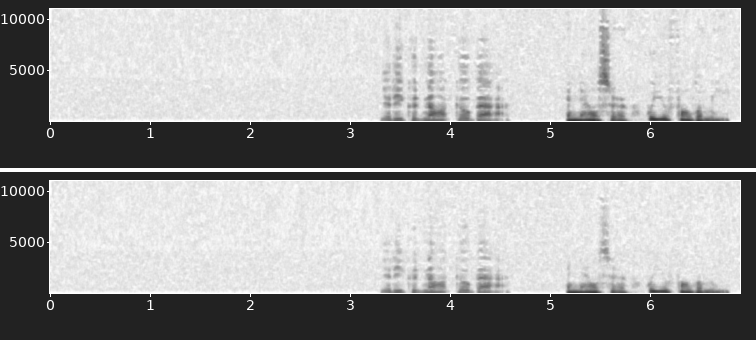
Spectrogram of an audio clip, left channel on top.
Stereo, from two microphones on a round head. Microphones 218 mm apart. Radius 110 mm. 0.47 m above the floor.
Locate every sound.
3.3 s a man speaking: 40° left (ahead or behind)
5.2 s a man speaking: 70° left (ahead or behind)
